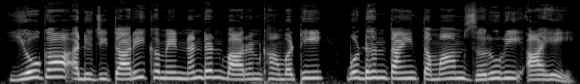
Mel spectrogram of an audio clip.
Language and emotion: Sindhi, neutral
